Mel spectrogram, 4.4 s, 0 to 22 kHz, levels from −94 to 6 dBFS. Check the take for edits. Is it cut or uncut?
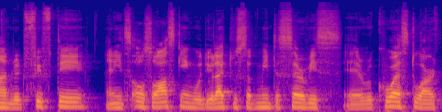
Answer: cut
